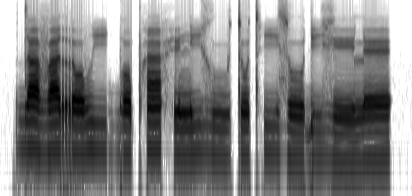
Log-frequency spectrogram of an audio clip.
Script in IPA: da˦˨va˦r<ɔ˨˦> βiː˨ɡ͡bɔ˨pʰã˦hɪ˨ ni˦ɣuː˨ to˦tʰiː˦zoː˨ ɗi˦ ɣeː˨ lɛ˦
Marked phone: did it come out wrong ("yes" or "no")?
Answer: no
